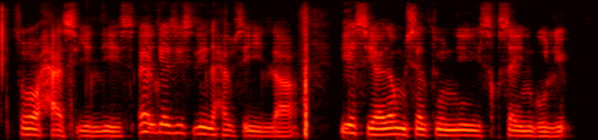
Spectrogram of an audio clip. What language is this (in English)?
Kabyle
